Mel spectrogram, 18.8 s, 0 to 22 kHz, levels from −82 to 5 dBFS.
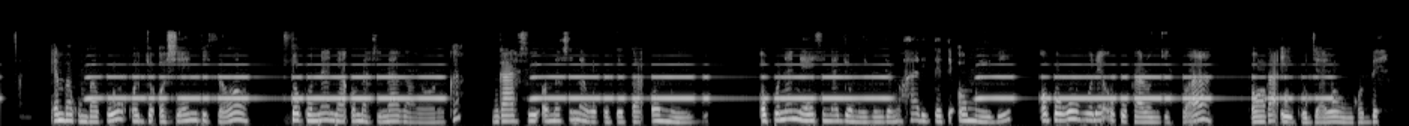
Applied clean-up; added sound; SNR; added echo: neural mask model RNNoise.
